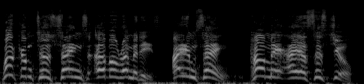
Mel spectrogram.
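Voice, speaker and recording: A man's voice: very high voice, very animated, a little fast, a crowd in the background. A man playing a terse, politely formal herbalist shopkeeper in a video game, speaking clipped broken English. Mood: polite, welcoming. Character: herbalist shopkeeper Seng, polite front for gun dealing. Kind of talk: video game character acting.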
